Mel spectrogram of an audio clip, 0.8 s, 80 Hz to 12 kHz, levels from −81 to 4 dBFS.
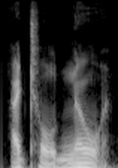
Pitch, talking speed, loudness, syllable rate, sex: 85 Hz, 305 wpm, -15 LUFS, 7.8 syllables/s, male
